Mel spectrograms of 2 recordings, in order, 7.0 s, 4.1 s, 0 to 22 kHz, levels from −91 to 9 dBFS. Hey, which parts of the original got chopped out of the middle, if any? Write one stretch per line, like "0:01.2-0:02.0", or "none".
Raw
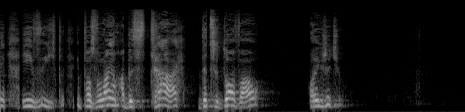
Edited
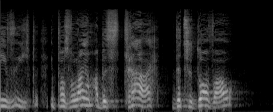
none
